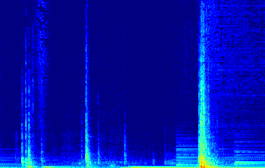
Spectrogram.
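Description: A few short mechanical clicks from a car door handle, then a low hum and a single loud thunk as the car door shuts, with no voices.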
